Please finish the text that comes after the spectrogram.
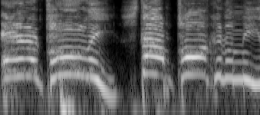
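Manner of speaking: furious, angry snapping, pitched very high. Retelling snapping at a man who kept yapping, retelling snapping angrily. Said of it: "Like I just snapped".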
